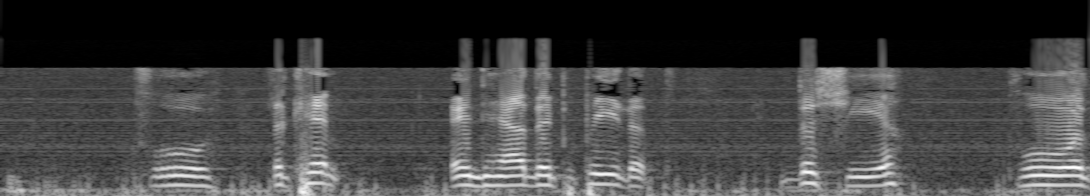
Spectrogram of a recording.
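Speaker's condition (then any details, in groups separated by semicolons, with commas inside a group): Cerebral palsy; discovered at age 2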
